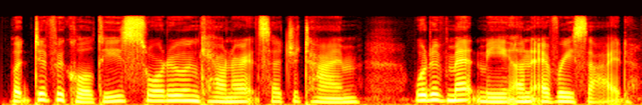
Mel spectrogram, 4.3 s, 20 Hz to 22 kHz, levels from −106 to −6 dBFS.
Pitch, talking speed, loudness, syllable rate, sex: 170 Hz, 225 wpm, -18 LUFS, 6.1 syllables/s, female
